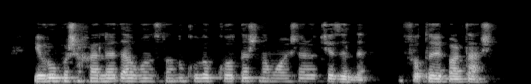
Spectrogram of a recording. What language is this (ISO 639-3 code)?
uzb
